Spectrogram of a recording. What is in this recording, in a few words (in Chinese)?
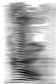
"ying4", pinyin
